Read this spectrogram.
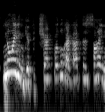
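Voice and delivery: high-pitched defensive reply; acted-out objection to the boss; retold protest. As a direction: plead your case in a high voice.

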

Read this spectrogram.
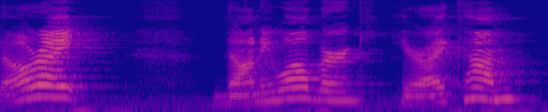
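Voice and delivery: giving in boldly. Retold or imitated. Ending an internal fight before meeting her idol, loud and resolved. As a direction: throw it out big, with sudden resolve. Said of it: "finally just threw up my hands and said".

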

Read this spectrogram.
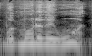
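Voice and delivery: exasperated. Real, not acted. Exasperated repeat of the question.

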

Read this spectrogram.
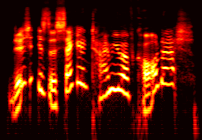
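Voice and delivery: very high squeaky monkey voice; Monkey King, stern. Acted. Monkey King answers Dorothy's summons, high squeaky royal voice. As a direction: squeal it out as a cartoon monkey ruler.

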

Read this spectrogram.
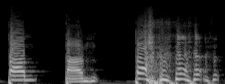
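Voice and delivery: high, loud dun-dun-dun; sung dramatic sting. Pretend. After reading the death, a mock high dramatic sting. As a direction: hum a mock suspense chord.

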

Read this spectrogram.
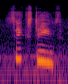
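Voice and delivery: very high, squeaky little voice; dormouse voice. A narrator's reading. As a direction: squeak it like a tiny mouse. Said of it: "said the Dormouse".

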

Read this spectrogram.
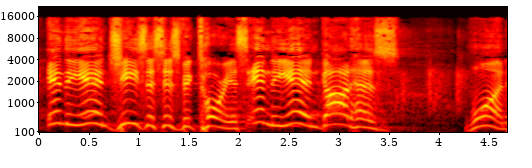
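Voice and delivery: loud, high, declaring victory; triumphant preaching. Acted. Preacher voicing the psalmist's victory to the church, loud and triumphant. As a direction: proclaim the end like a war cry. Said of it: "He said".

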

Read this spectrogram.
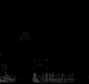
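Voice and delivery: very soft, low demonstrated apology; simple apology. Shown as a demonstration. Preacher showing men how to apologize, softly. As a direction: say it quietly, without force. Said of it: "just say it".

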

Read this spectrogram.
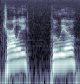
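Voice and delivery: high-pitched mock roll call; calling out names. Receptionist to waiting room, calling out names. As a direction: imitate someone calling the next patient, high.

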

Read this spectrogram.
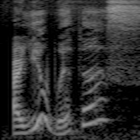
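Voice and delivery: high, bright mock-friendly question; a sorority girl sizing her up, high and sweet. Sorority girl quizzing the newcomer, high mock voice.

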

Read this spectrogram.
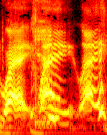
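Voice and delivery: escalating embarrassed whys; mock anguish. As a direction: wail it in cringing regret, hammed up. Acts out awkward regret.

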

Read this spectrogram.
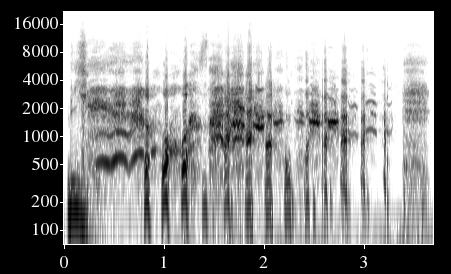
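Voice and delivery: very high, drawn-out screeching laugh; long, high-pitched laughing shriek; demonic laugh. Real, not acted. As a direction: cackle like a demon from another realm. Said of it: "is that a demon from the other realm".

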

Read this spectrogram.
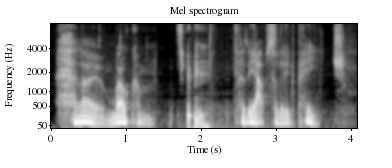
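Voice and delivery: a quiet, wet-mouthed intro read; moist intro voice. Shown as a demonstration. Showing his co-host the wet sound, softly. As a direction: let the saliva be heard as you greet them. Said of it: "Listen, listen".

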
